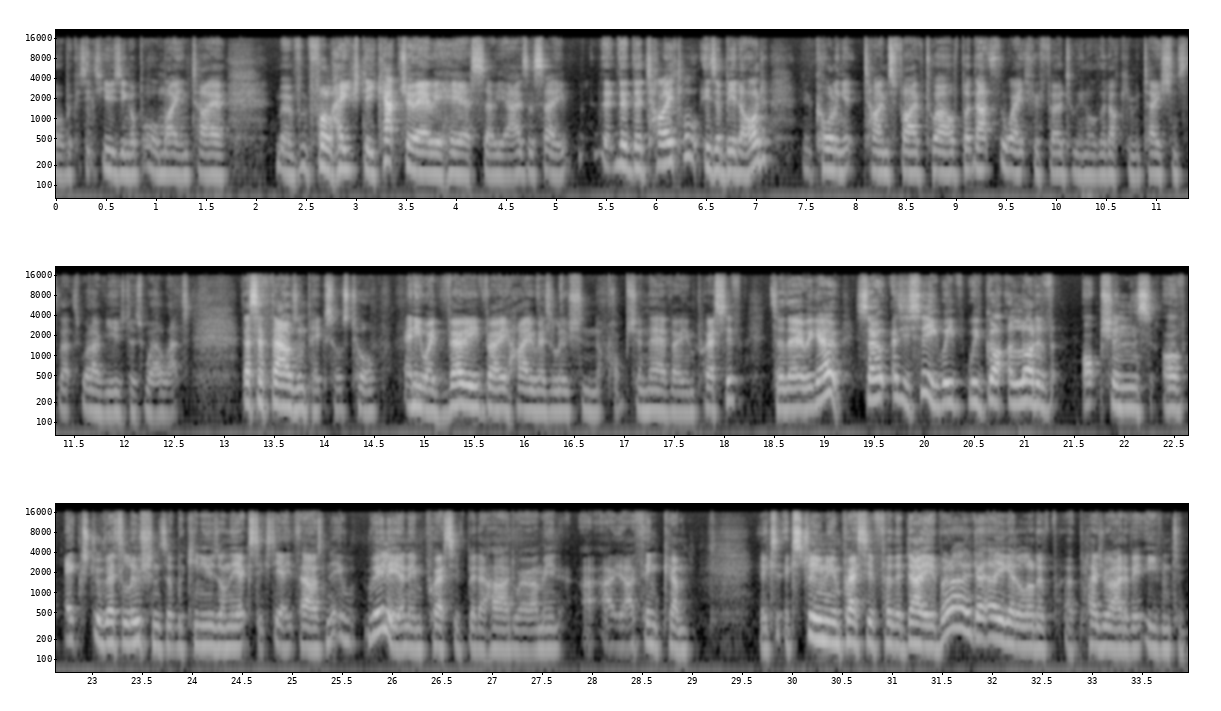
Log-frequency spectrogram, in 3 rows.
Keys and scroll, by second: 18.2 ctrl+z.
